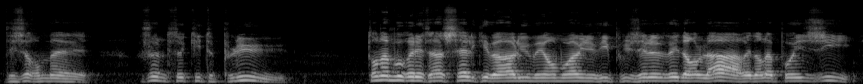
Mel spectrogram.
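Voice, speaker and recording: A man's voice: a little high, fairly even intonation, unhurried, a bit bright. A man reading as a tender young woman. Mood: tender pleading.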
